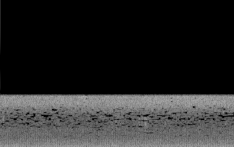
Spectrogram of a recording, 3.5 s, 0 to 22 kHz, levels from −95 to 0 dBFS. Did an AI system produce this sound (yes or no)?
no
